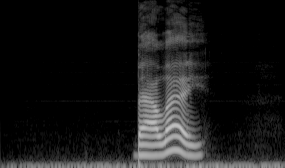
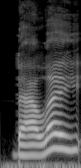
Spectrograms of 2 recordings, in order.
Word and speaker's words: ballet: net ballet ballet is a classical type of dance it can be danced Solo in pairs or in groups the T in ballet is silent ballroom dance is danced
